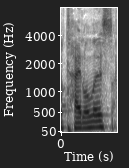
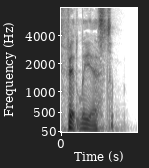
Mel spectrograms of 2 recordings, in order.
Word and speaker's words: Titleist: But when I first saw Titleist, I thought it was Fitliest. That's how I pronounced it.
